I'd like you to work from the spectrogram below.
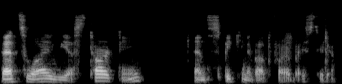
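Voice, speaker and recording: A man from Ukraine, presenting an online tech talk as a software developer, casual and full of fillers. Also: medium pitch, husky, dry recording, rough recording. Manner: casual, pausing often with fillers.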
